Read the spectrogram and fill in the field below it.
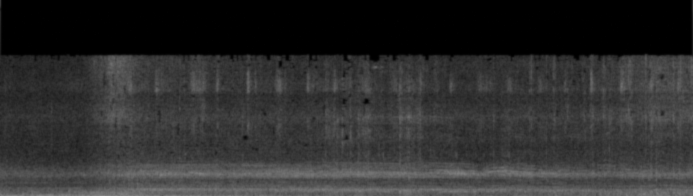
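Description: A crowd of people runs through snow.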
